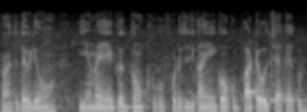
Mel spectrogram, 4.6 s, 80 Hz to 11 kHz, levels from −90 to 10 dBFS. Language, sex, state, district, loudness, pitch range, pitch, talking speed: Garhwali, male, Uttarakhand, Tehri Garhwal, -20 LUFS, 110-125 Hz, 115 Hz, 220 wpm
